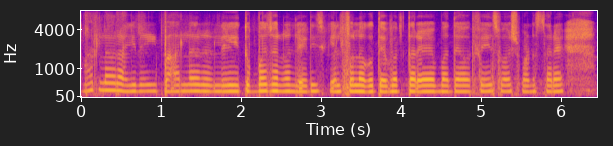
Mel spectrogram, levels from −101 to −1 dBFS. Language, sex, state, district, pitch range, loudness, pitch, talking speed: Kannada, female, Karnataka, Raichur, 210-220 Hz, -19 LUFS, 215 Hz, 130 wpm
